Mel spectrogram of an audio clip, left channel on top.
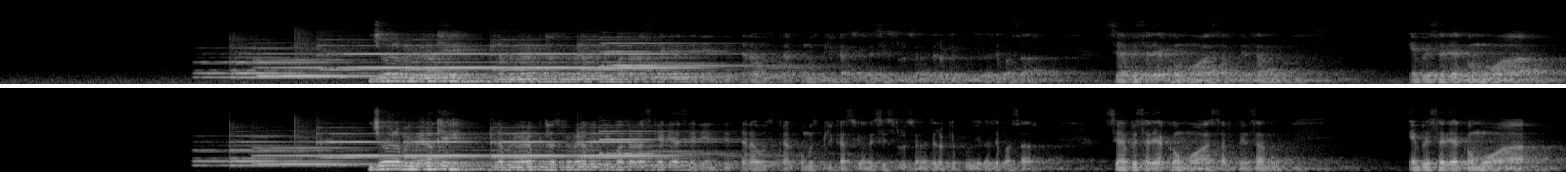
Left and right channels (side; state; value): left; noise; rumble, 28 dB below the sound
